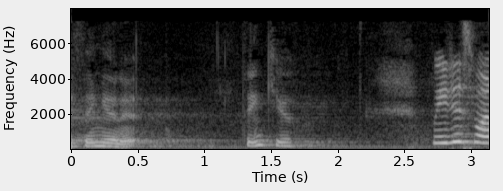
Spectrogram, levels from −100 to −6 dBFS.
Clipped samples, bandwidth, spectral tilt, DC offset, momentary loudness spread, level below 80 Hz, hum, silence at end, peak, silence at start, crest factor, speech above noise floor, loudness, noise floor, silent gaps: under 0.1%; 7.6 kHz; -5.5 dB/octave; under 0.1%; 24 LU; -76 dBFS; none; 0 s; -20 dBFS; 0 s; 18 dB; 24 dB; -38 LUFS; -60 dBFS; none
